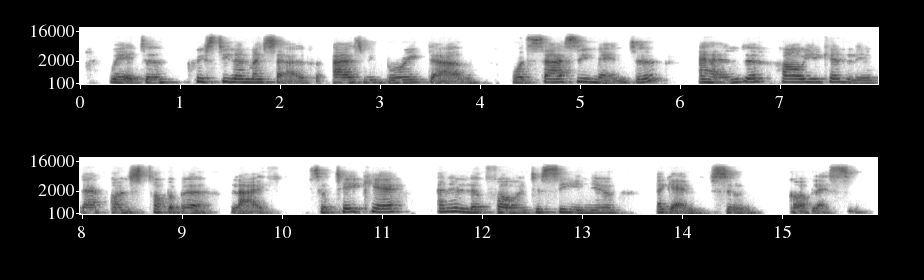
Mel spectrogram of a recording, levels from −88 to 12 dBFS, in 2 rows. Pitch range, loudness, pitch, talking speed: 180-225 Hz, -19 LUFS, 195 Hz, 130 wpm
